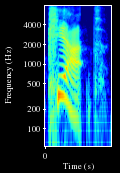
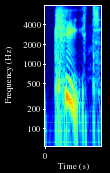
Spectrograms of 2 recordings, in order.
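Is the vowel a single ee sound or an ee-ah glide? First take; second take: ee-ah glide; single ee. First: The vowel glides from ee to ah. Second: The vowel is one long ee sound. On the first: This is how the name is really said. The speaker calls it right. "it's Kiat" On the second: This is how the written name looks. The speaker calls it wrong. "I read it as Keat"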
